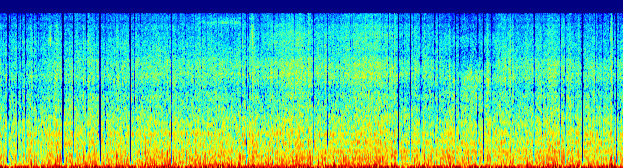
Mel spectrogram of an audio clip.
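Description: Wind rushes loudly past the microphone.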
